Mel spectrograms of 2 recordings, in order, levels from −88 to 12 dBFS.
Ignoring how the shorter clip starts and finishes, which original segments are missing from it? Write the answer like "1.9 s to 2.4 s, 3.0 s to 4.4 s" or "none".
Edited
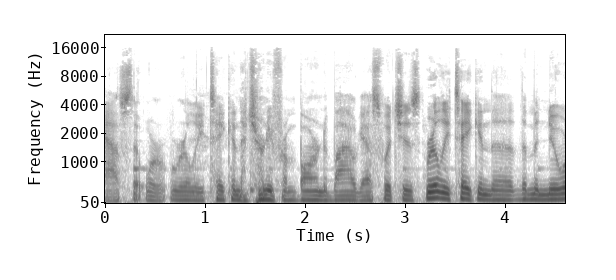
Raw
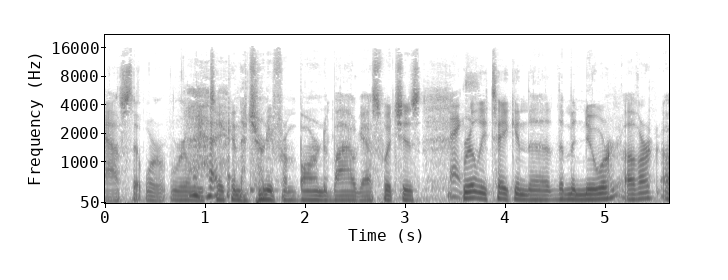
3.1 s to 3.5 s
